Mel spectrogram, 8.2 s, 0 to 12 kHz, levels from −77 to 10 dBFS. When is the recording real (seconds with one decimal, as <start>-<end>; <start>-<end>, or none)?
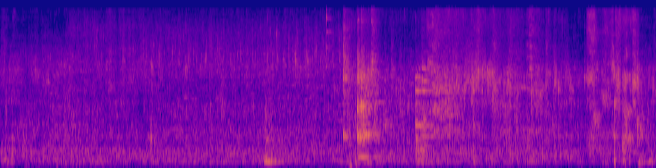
0.6-1.3; 1.9-5.8; 6.3-6.9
